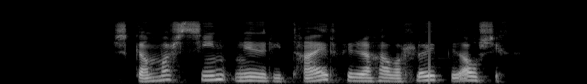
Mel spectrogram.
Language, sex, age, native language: Icelandic, female, 50-59, Icelandic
